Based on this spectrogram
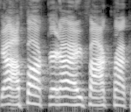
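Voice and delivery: put-on loud drunk grumble; mock a drunk giving up loudly.

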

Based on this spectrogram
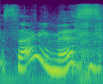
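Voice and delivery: high, slow polite lady voice. Pretend. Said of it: "mock lady voice exchange".

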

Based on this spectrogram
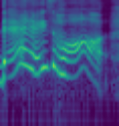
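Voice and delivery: high, drawn-out "dang"; smitten admiration. Retold or imitated. Woman recalling her first sight of a radio crush, playfully smitten. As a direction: act out being wowed by a crush. Smitten reaction to hot guy, acted.

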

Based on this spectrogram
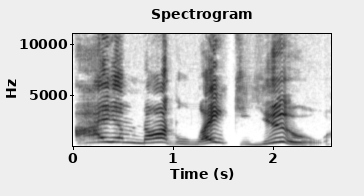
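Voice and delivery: iconic dramatic line. Retold or imitated. Retelling Spock's iconic line to Layla, melodramatic. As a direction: draw it out with mock melodrama. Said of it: "he has an iconic line".

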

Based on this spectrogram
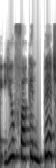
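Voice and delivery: high, exasperated mock curse at the psychic; mock angry outburst. Friend retelling the psychic visit, mock exasperated curse. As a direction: spit it out like you're fed up.

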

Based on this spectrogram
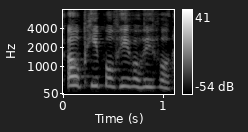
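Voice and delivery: high, eager squeal of a happy dog; excited dog. Retold or imitated. Owner voicing her cat excited about visitors, high and eager. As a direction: voice the dog thrilled that guests arrived. Dog voiced greeting guests.

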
